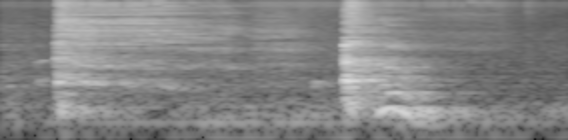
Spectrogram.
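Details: Cough in an adult receiving massage therapy, with chest pain, coughing reported for about five months: two loud, harsh coughs about a second and a half apart with faint room noise.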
